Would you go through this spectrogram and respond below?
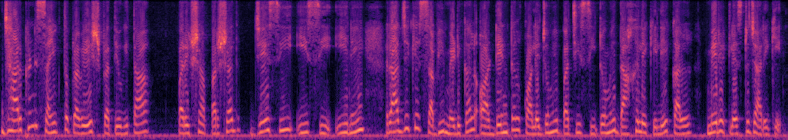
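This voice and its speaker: A woman reading a scripted radio news bulletin in a formal, measured manner. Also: on the low side, a little hiss or hum.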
